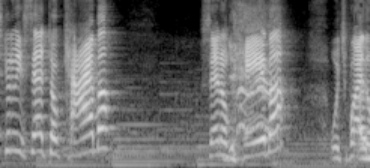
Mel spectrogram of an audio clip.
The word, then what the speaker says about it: Seto Kaiba: Seto Kaiba. That is correct pronunciation. Seto Kaiba.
